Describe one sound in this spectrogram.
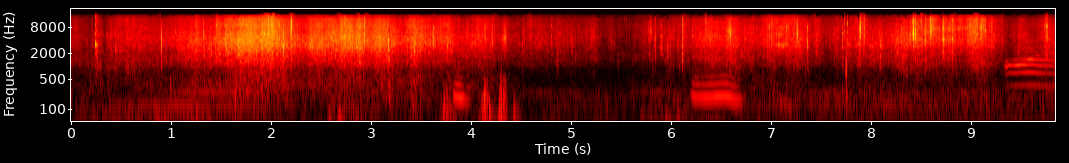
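Leaves rustle as a hand pushes through low plants.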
